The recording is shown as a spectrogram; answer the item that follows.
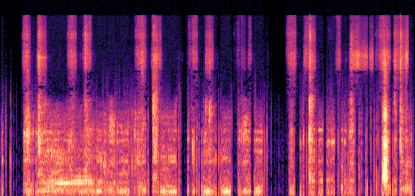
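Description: Scissors snipping folded crepe paper in a series of short, irregular cuts, cutting a zigzag edge, with one louder snip near the end.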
